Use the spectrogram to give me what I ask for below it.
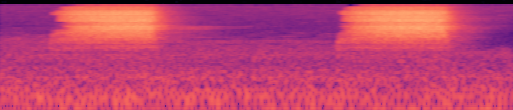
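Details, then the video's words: Owl uttering two drawn-out hissing screeches, each near a second long and separated by about one and a half seconds, over faint low background noise. "OWLS SOUNDS"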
